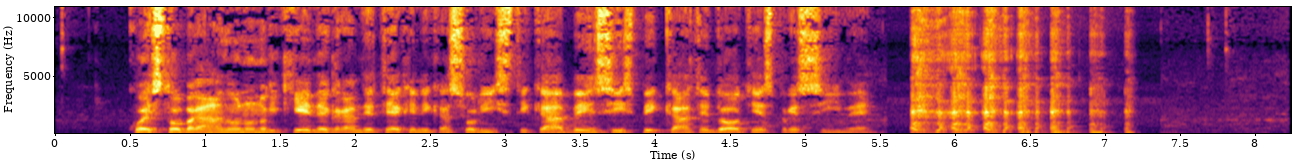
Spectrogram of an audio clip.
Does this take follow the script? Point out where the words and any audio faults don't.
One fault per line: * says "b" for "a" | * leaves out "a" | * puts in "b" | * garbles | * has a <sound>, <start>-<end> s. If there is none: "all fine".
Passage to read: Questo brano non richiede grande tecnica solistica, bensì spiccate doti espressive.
* has a laugh, 5.7-7.3 s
